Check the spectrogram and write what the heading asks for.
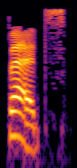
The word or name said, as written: beds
